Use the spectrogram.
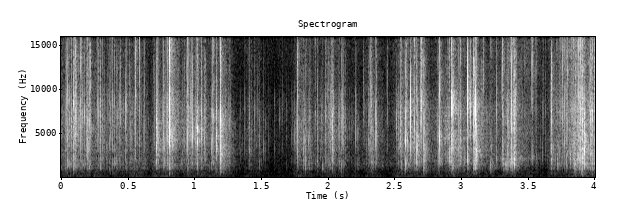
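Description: A thin, empty, hand-sized sleeve of clear plastic film, folded long and flat, is squeezed and bent between the fingers of both hands. It gives off dense, bright crinkling with sharp crackles and almost no low end. The crinkling falls briefly quiet around the middle, then picks back up through to the end.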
